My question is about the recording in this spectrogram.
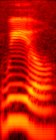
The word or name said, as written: wheel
